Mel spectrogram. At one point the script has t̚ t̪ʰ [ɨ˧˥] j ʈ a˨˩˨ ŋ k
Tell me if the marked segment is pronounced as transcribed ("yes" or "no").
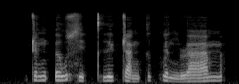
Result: yes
